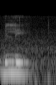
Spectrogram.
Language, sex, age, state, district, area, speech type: Sindhi, female, 60+, Maharashtra, Mumbai Suburban, urban, read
